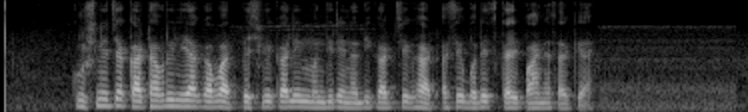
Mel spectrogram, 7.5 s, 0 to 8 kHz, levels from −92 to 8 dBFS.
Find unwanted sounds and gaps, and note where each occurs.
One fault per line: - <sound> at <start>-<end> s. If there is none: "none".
none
